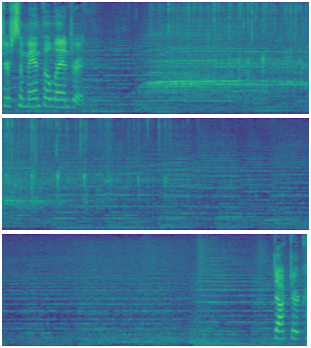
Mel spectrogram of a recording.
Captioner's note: applause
